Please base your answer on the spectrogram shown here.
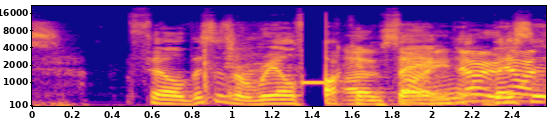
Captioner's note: beep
